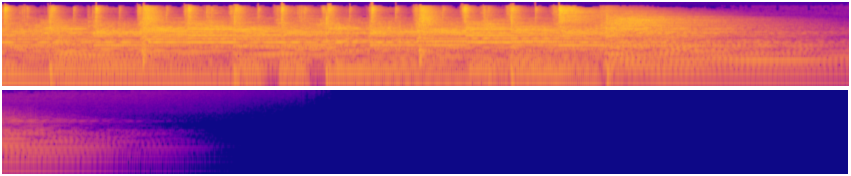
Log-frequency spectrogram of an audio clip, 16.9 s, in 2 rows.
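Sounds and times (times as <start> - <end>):
arpeggios in 3/4 time: 0.0 - 10.0.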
